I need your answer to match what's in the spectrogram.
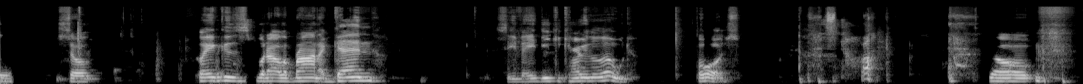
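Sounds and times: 
speech: 0.0s - 1.0s, 2.0s - 3.9s, 5.0s - 6.4s, 7.0s - 8.9s, 9.5s - 10.8s
person clearing throat: 8.0s - 9.9s
person coughing: 8.0s - 9.9s.

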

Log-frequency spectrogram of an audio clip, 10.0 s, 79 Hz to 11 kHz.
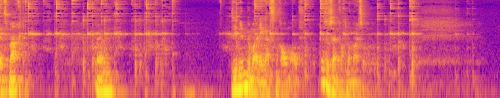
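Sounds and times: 
speech: 0.0s - 0.6s, 1.9s - 2.4s, 4.6s - 7.4s
glasses clinking during a toast: 0.0s - 3.6s, 4.4s - 8.5s.

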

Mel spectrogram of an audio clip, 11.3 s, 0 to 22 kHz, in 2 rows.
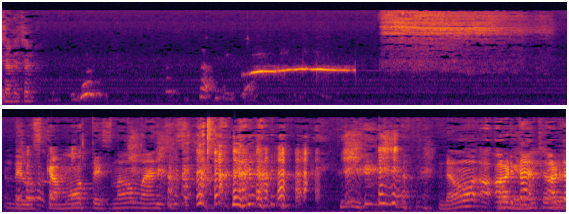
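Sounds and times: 
speech: 0.0s - 0.9s, 5.7s - 11.2s
person whistling a short eerie tune: 2.4s - 3.6s
steady airy hiss: 3.7s - 10.7s
laughter: 6.8s - 10.0s.

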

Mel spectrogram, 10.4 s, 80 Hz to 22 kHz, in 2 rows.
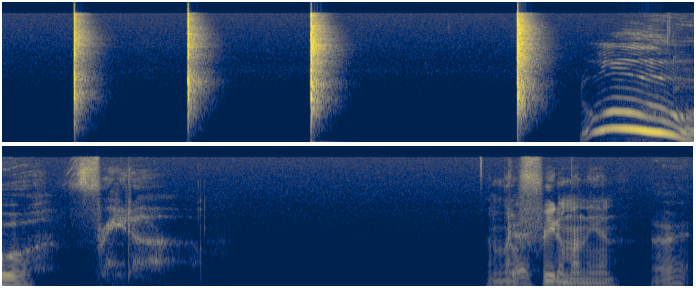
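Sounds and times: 
sharp hand slaps: 0.5s - 1.7s, 2.3s - 2.7s, 3.8s - 4.2s
speech: 9.1s - 9.9s.

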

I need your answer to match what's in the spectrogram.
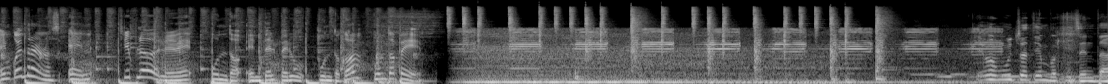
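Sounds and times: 
speech: 0.0s - 4.4s, 5.7s - 6.0s, 9.8s - 11.0s
car engine idling in traffic: 4.5s - 10.6s
sharp repeated horn-like beeps and clicks: 4.5s - 10.8s.

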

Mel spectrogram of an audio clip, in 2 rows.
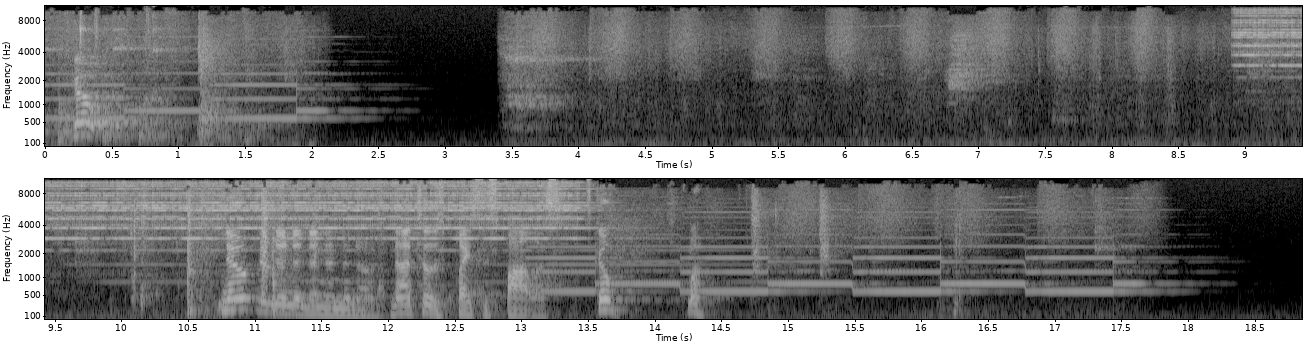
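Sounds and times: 
fire alarm ringing: 0.0s - 2.8s, 8.7s - 18.5s
speech: 0.2s - 0.9s, 10.8s - 14.5s
rustling noise: 3.8s - 11.3s, 14.0s - 17.9s.

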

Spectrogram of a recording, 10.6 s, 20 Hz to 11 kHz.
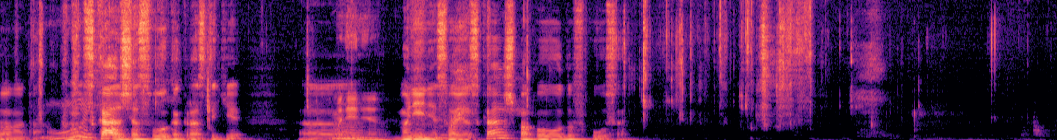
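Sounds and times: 
speech: 0.3s - 6.5s
wet chewing of gum: 6.3s - 9.3s.

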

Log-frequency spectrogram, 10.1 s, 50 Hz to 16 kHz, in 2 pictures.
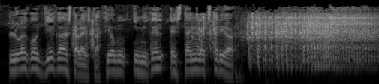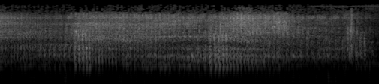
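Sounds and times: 
speech: 0.1s - 3.6s
motorcycle engine being started in desperation and revved: 2.5s - 10.0s.

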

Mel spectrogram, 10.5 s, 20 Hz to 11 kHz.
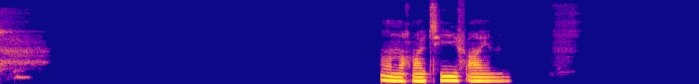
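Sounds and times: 
deep breathy mouth exhale during a guided breathing exercise: 0.0s - 0.8s
speech: 5.7s - 7.7s.

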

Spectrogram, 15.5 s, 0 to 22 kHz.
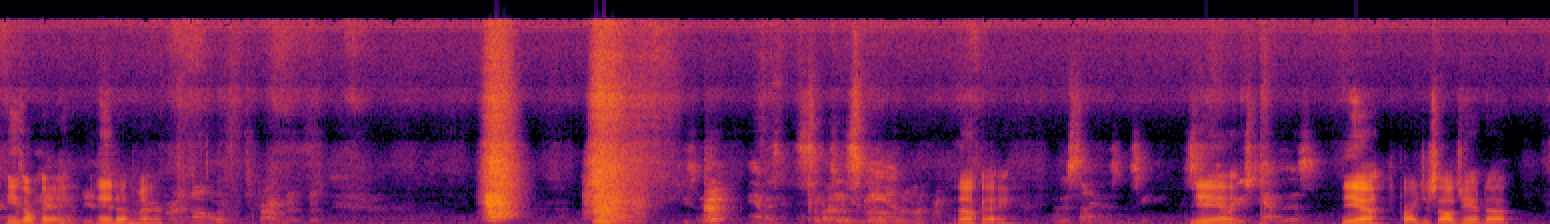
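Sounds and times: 
speech: 0.0s - 3.3s, 6.8s - 15.2s
person blowing nose and snorting: 4.8s - 6.7s.

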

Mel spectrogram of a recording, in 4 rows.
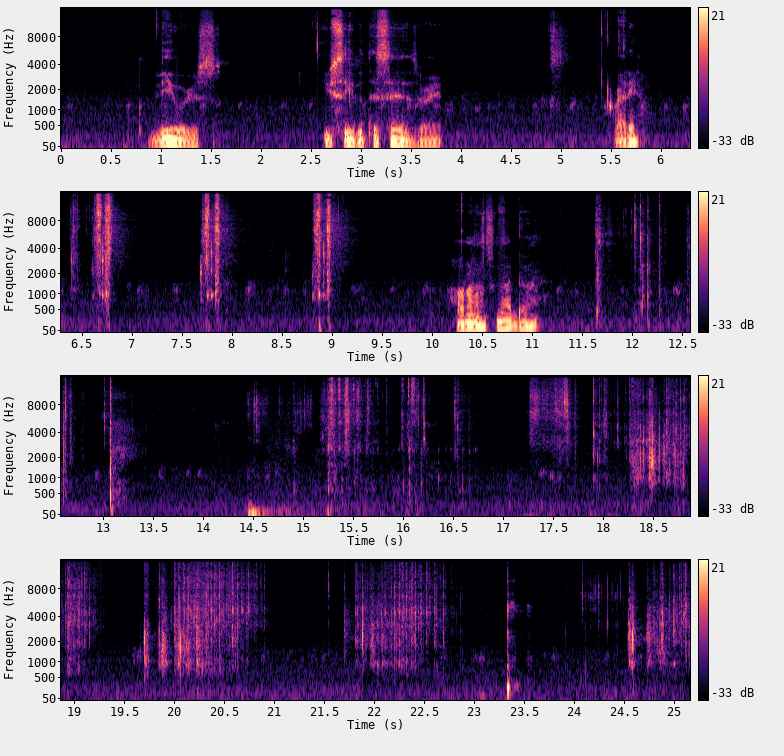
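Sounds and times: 
low steady hum: 0.0s - 25.1s
speech: 0.9s - 1.7s, 2.6s - 3.9s, 4.9s - 5.9s, 10.2s - 11.2s
seasoned crackers being chewed: 6.4s - 7.1s, 8.8s - 9.3s, 11.5s - 13.5s, 14.1s - 23.2s, 23.8s - 25.1s.

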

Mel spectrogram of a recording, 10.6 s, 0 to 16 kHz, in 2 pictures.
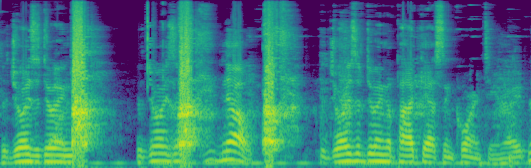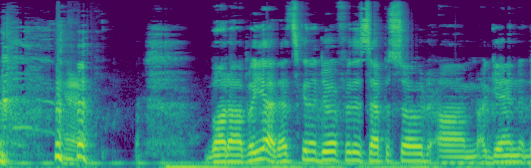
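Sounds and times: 
speech: 0.0s - 10.6s
dog barking: 0.7s - 1.1s, 1.8s - 3.1s
dog whining yowl: 1.8s - 3.1s
laughter: 5.0s - 6.9s.

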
